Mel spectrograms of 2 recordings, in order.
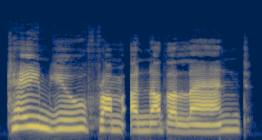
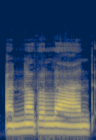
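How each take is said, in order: First: Slow, emphatic raised voice, rising at the end; nearly shouting. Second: Said in the usual way. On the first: A narrator's reading. Gawyn questioning the foreign lady, slow and nearly shouting. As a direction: spell it out almost at a shout, word by word. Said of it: "nearly shouting". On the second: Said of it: "Kivrin thought".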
